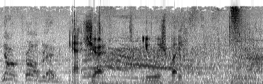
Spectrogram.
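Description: A man speaks in a gruff, menacing voice.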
